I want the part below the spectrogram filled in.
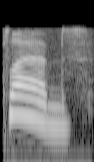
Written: plebs

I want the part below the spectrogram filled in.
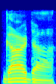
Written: Garda, Lake

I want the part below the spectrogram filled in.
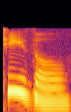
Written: teasel

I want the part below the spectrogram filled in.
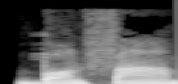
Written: bonne femme

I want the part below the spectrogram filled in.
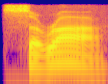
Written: Seurat

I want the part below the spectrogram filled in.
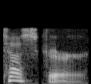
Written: tusker

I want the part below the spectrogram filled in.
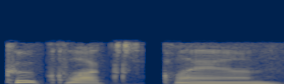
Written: Ku Klux Klan

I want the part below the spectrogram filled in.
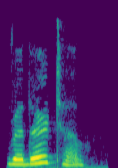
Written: roberto

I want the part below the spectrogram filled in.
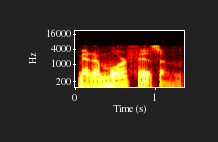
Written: metamorphism

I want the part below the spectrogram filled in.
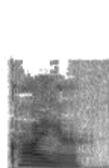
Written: cryer

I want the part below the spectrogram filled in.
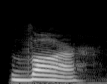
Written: var

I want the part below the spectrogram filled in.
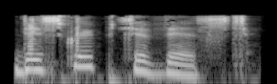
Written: descriptivism

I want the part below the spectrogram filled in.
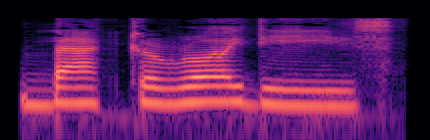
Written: bacteroides

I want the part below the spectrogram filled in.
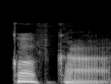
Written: Koffka

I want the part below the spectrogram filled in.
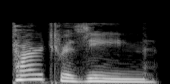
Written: tartrazine

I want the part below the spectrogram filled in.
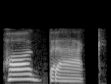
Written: hogback

